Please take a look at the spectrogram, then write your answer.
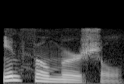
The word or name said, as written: infomercial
